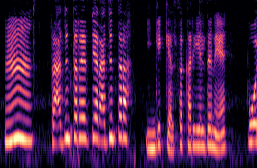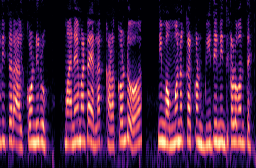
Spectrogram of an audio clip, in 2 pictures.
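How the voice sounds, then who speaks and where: Sharp scolding young wife in a cartoon voiced by a woman, very high bright voice, talks fast. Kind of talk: cartoon voice acting.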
